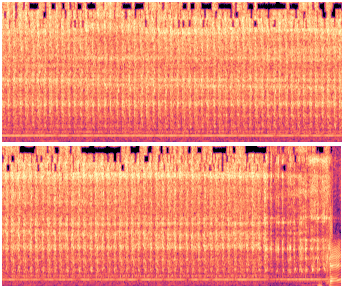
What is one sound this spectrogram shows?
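A chisel scrapes and chatters against spinning wood.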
